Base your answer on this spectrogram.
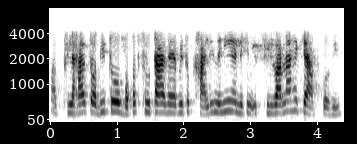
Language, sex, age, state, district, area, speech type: Hindi, female, 45-60, Uttar Pradesh, Azamgarh, rural, conversation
